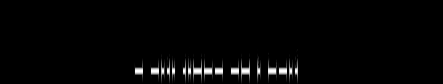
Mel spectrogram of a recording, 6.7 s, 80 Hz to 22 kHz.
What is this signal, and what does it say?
Morse code, heard as a keyed tone, about 30 wpm, 700 Hz. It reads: TB2MEZ
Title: DXCC-100 Call Signs - 6 Characters - Repeated 3x - 30wpm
